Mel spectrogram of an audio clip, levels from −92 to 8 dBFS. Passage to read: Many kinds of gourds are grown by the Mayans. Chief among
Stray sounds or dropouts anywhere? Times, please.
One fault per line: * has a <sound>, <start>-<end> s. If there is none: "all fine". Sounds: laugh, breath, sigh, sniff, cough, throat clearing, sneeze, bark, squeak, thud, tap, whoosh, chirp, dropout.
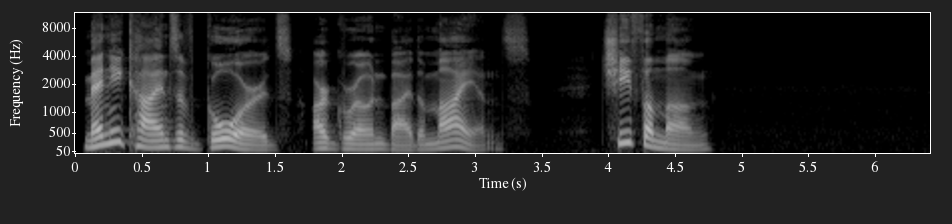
all fine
